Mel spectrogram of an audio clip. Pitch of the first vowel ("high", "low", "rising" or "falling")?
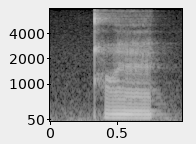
low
